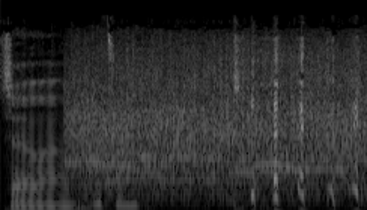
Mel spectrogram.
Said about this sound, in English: It's a long clap, too.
